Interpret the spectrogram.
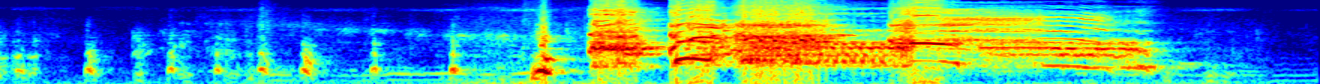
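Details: Bantam chicken, Japanese and Cuban bantam type, crowing while sunbathing in rural southern Vietnam; a series of soft clucks leads into a loud harsh multi-part crow lasting about two seconds.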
